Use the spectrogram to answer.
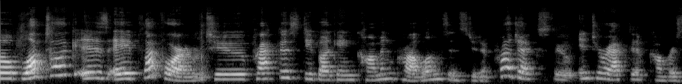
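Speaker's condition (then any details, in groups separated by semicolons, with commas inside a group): No condition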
